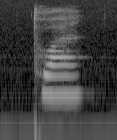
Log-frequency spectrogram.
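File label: "tuan", chinese pinyin, first tone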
